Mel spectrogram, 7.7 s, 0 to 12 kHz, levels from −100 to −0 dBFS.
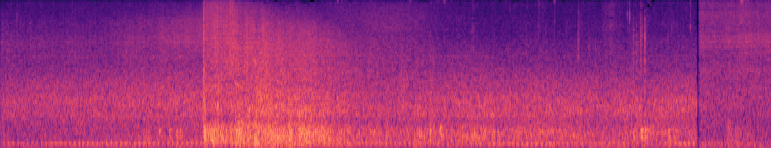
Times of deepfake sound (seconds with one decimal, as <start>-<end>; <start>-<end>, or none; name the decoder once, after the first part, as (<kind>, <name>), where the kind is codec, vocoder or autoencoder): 4.2-5.5 (vocoder, Vocos)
